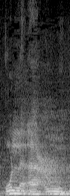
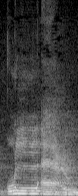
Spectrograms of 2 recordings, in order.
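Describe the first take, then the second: No difference in how they are said.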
